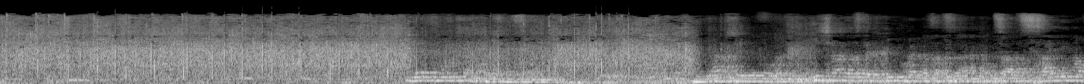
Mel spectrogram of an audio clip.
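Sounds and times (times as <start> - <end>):
audience applause: 0.0 - 8.1
speech: 4.1 - 5.4, 8.4 - 10.8.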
